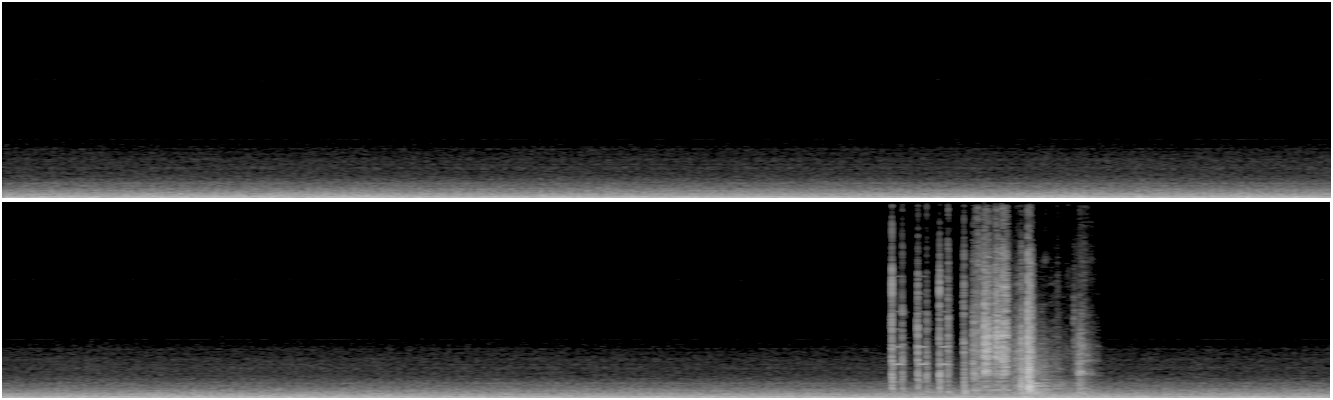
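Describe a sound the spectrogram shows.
A truck engine hums steadily as the truck drives along a highway.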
